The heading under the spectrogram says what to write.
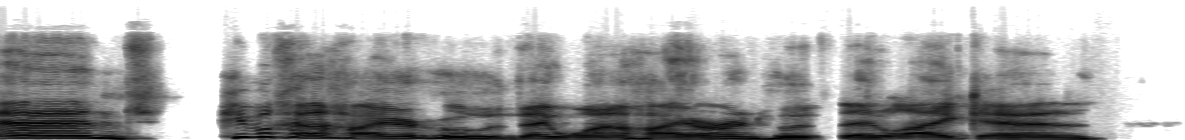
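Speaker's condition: Cerebral palsy; reading disability

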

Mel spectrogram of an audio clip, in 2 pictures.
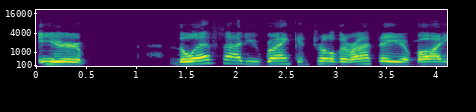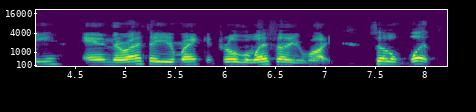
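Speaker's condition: Double hemiplegia cerebral palsy

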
